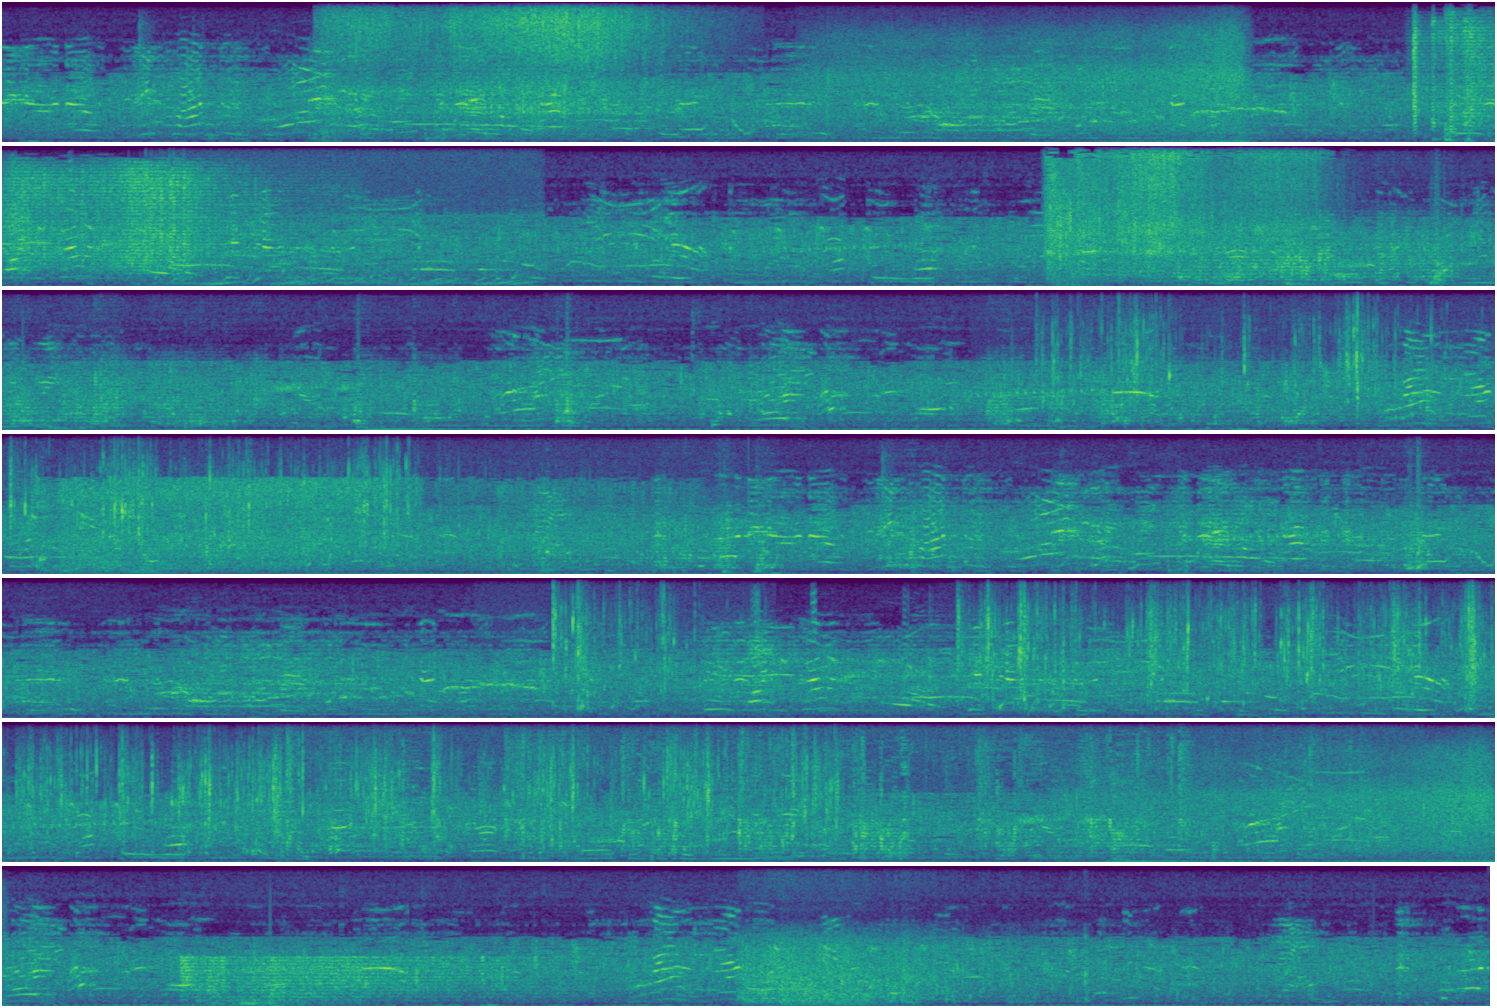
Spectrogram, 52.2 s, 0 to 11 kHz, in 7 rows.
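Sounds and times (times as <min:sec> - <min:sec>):
young otters in water: 0:00.0 - 0:52.2.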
